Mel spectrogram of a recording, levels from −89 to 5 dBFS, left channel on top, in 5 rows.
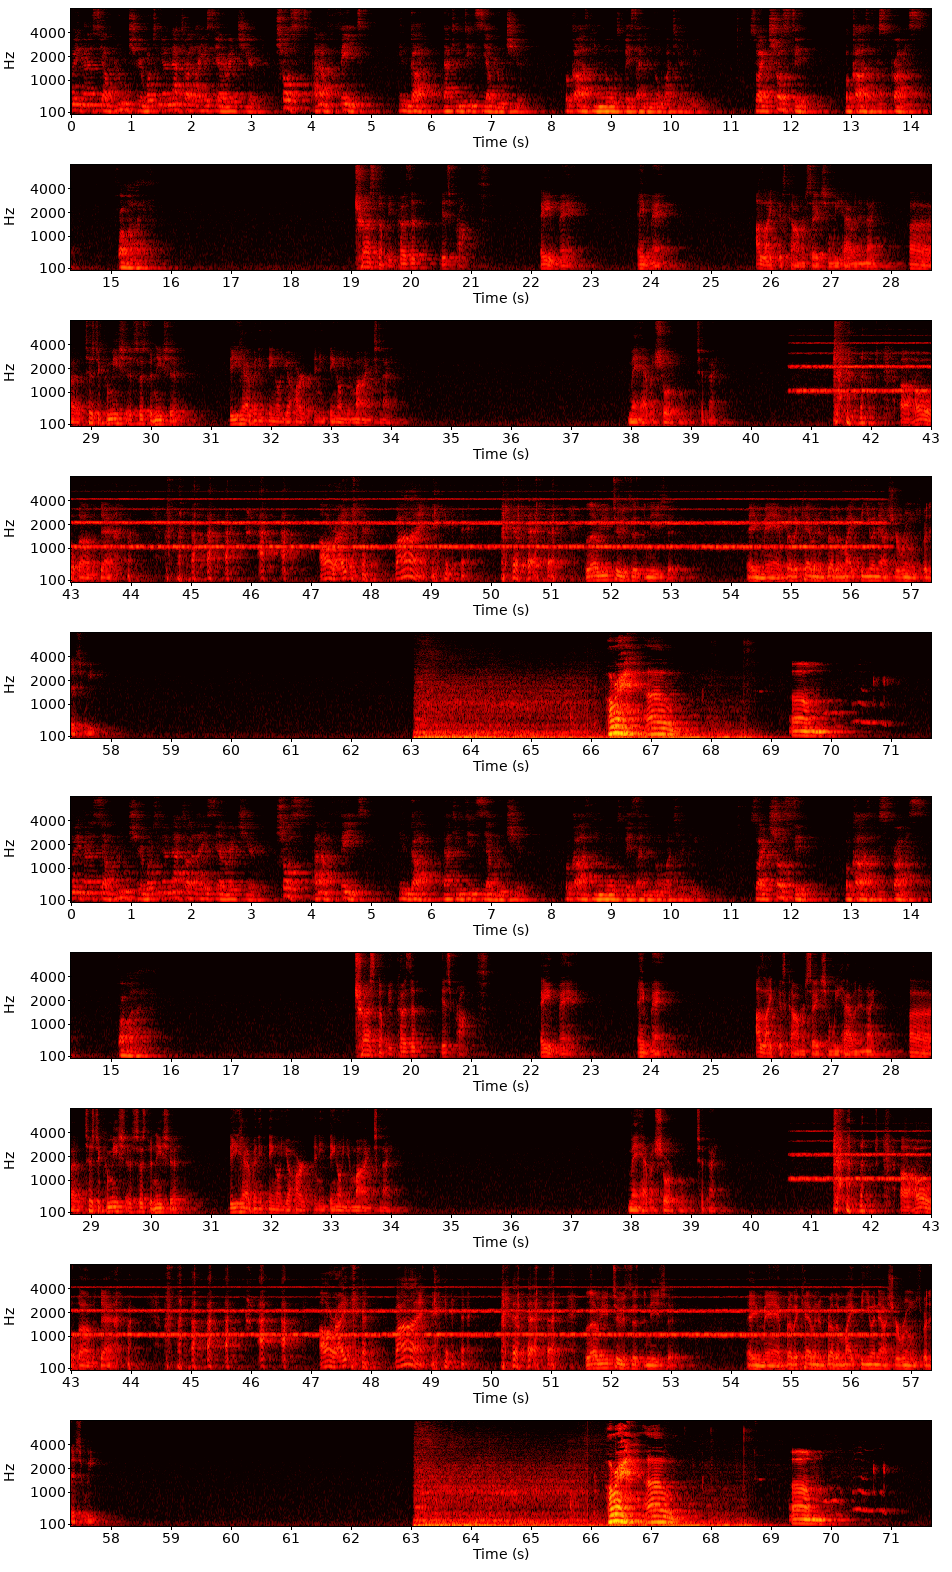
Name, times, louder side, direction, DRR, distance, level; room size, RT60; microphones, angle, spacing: voice 1, 0.0-3.1 3.4-4.9 5.4-5.9 6.2-7.5 8.2-10.5 11.3-12.3 12.9-14.2 15.1-15.7, left 1 dB, 45° left, -1 dB, 6.0 m, -46 dB
voice 2, 19.1-20.1 20.5-21.3 22.1-22.8 23.8-24.3 25.7-27.8 28.3-30.5 31.3-34.0 38.0-39.4 41.4-41.9 42.2-44.0 44.3-46.6 47.1-47.9 48.4-49.3 50.2-53.1 54.3-57.7, right 1 dB, 30° right, 7 dB, 1.0 m, -46 dB
sound 1, 40.6-56.6, left 1 dB, 20° left, 2.8 m, -49 dB
sound 2, 63.0-68.6, equal, 65° right, 1.8 m, -42 dB
voice 3, 66.2-67.4 69.3-70.9, right 2 dB, 85° right, 9 dB, 1.3 m, -33 dB
13.0 x 10.0 x 9.2 m, 1.2 s
head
